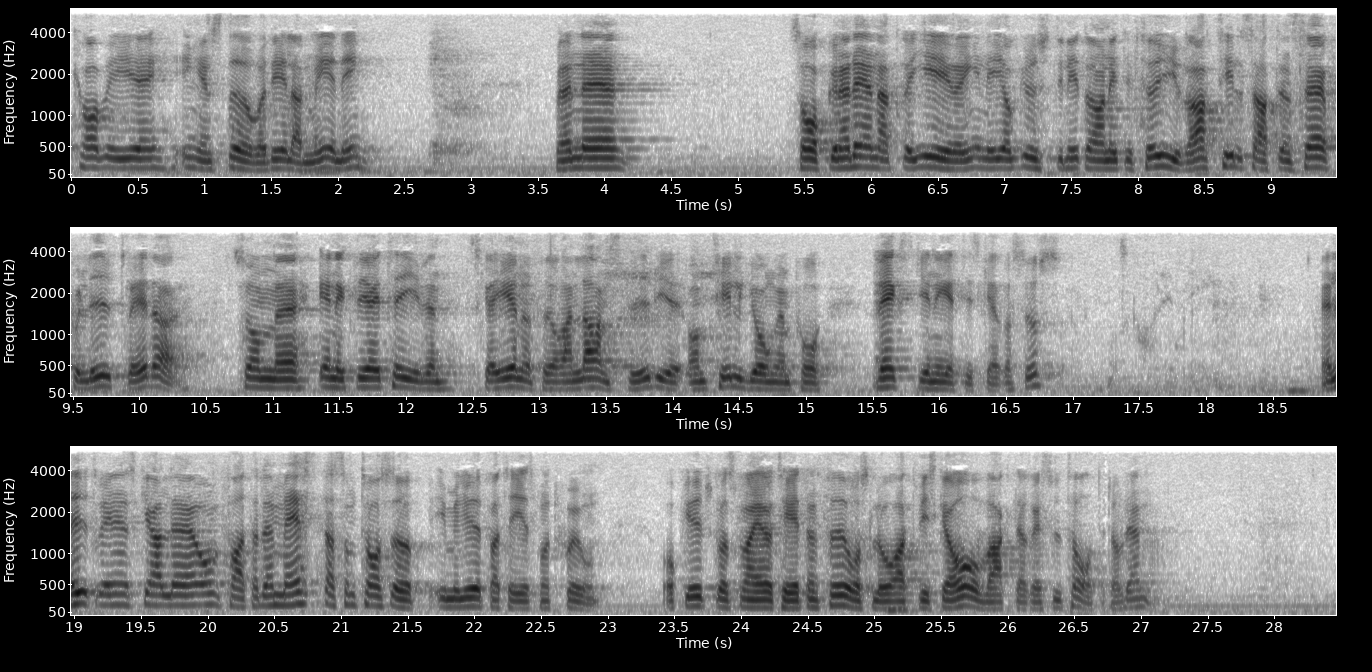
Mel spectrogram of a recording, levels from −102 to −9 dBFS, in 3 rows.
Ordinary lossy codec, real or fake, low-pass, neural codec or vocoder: AAC, 32 kbps; real; 5.4 kHz; none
